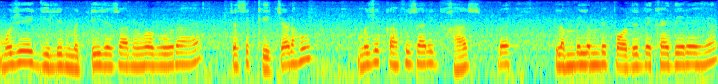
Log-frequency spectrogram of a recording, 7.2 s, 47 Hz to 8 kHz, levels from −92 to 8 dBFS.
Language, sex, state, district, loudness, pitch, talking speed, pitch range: Hindi, male, Bihar, Katihar, -17 LUFS, 150 Hz, 235 wpm, 145-160 Hz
